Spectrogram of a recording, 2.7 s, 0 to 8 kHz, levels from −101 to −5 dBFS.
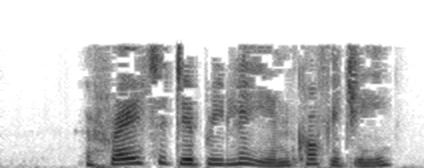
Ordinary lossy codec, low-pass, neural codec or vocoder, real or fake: MP3, 24 kbps; 7.2 kHz; codec, 16 kHz, 4 kbps, X-Codec, HuBERT features, trained on general audio; fake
